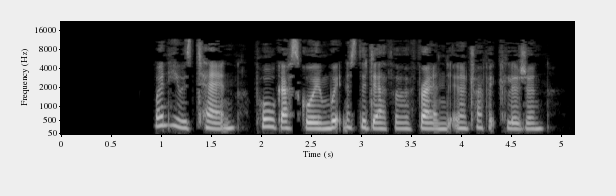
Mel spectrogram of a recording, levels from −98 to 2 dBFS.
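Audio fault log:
Throughout, MP3 compression: the speech has nothing above 11.5 kHz, so the top end stops dead, and there's a plainly audible watery, swirly texture where weak detail flickers in and out between frames. S sounds get a metallic chirp and consonant attacks smear. That's likely an MP3 encoder starved of bits, cutting the treble and dropping quiet frequency lines, which fits a low bitrate somewhere around 48 kbps.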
